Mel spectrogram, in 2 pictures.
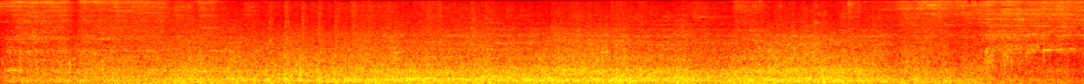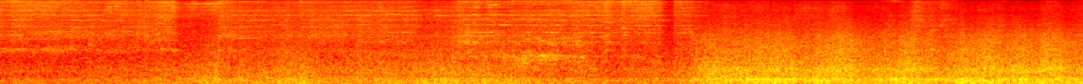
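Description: Freight train of autorack cars rolling past close by, a steady rumble of wheels on rail with high-pitched wheel squeal.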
